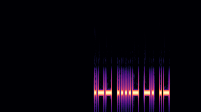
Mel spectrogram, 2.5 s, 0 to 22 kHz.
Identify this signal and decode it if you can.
Morse code, heard as a keyed tone, about 50 wpm, 700 Hz. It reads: W4NA
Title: Call Signs Repeated 2x - 50wpm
